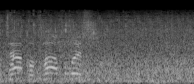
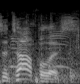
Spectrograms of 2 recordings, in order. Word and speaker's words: Tatopoulos: footprints through panama and jamaica no one can pronounce his name dr nico topapolis it's the top of us it's satopolis whatever how did mrs tatapolis handle that it's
